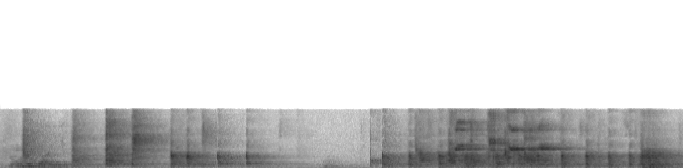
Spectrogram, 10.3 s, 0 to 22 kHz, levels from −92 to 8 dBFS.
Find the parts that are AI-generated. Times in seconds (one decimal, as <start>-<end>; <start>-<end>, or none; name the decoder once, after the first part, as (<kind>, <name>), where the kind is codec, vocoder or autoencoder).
0.0-0.4 (vocoder, Vocos); 1.0-3.2; 3.7-4.7; 6.0-10.3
